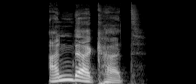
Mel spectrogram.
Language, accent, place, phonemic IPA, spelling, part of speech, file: German, Germany, Berlin, /ˈandɐˌkat/, Undercut, noun, De-Undercut.ogg
- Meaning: undercut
